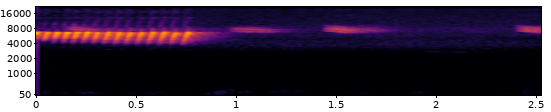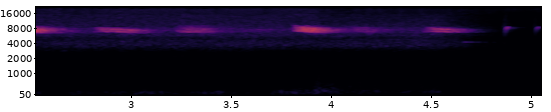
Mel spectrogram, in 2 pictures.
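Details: Wood warbler singing at Gilfach Nature Reserve in mid-Wales, June 2024, heard before the bird was spotted. A loud, fast, high shivering trill lasts under a second, then fainter thin high notes follow at roughly half-second intervals.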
